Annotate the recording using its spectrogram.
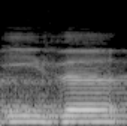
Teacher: za sama dengan tha, hujung lidah kita, hujung gigi depan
